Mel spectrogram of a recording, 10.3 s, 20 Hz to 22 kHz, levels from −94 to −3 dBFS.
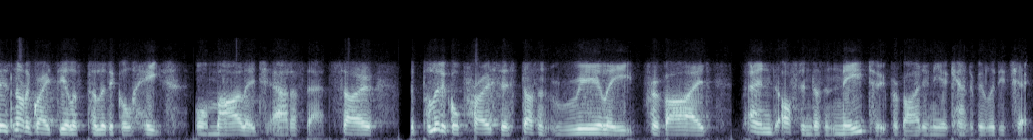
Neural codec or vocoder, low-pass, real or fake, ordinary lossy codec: none; 7.2 kHz; real; AAC, 48 kbps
